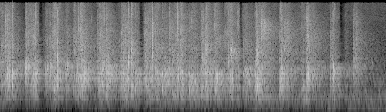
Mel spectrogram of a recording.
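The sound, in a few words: audience applause welcoming a speaker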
